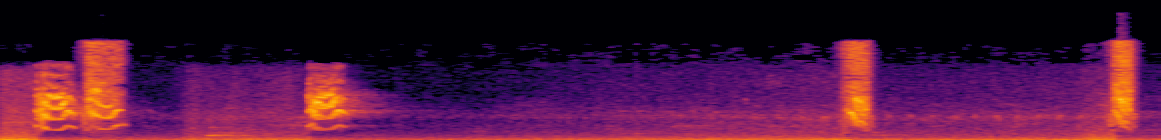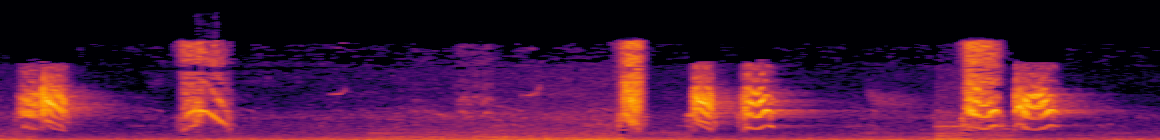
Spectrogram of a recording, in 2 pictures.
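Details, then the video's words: A female double-collared seedeater calls a lot to stimulate a cold male into singing. Thin high chirps and buzzy twitters come irregularly, often in quick pairs or triplets, about forty-four a minute, over a soft low hum. "fêmea de coleiro piando e chamando muito para esquentar coleiro frio"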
